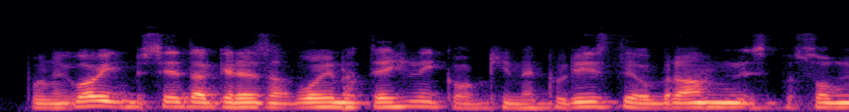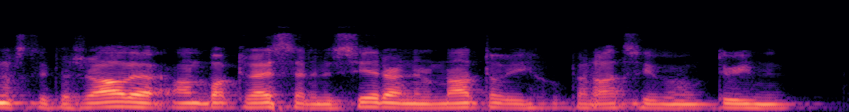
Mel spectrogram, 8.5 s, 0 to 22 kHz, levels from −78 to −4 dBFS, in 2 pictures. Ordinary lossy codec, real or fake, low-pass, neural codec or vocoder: Opus, 32 kbps; fake; 7.2 kHz; codec, 16 kHz, 1 kbps, FunCodec, trained on LibriTTS, 50 frames a second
